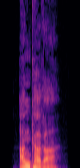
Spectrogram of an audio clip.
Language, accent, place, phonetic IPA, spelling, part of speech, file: German, Germany, Berlin, [ˈaŋkaʁa], Ankara, proper noun, De-Ankara.ogg
- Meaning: 1. Ankara (the capital city of Turkey and the capital of Ankara Province) 2. Ankara (a province and metropolitan municipality in central Turkey around the city)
